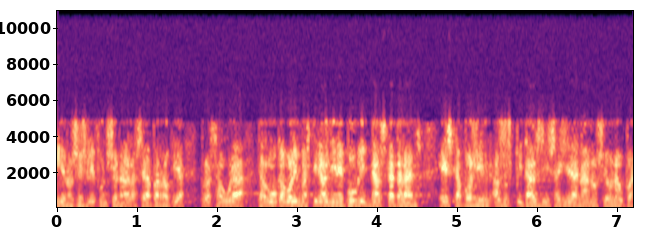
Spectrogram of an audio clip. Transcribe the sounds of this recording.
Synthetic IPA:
onos̬es̬ilifunsionaːləseβəpərɔkjəpɾɔəsəɣ̞uɾakəːlˠɣukəβ̞ɔlimbəst̪iɣalˠd̪inepuβlik̚d̪əlˠskət̪əlans | eskəpɔzinəlˠzuspit̪alˠzisaʒiðənanoseunawpə

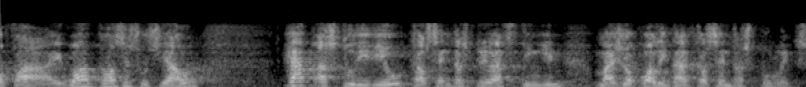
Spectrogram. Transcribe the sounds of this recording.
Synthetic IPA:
faiɣwalklasesosjal | kat̪ast̪uðiðiwkasent̪ɾospɾiβat̪st̪iŋɡinmaʒoɾkwaliðat̪k̪asẽnt̪ɾospuβlḭks

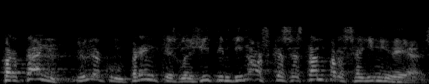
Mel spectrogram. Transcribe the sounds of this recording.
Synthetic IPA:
pəɾt̪anjojakumpɾɛŋkezləʒit̪imd̪inɔskəsəst̪ampəɾsəɣiniðɛə̰s

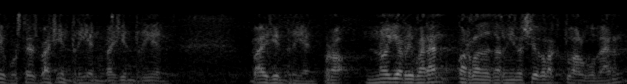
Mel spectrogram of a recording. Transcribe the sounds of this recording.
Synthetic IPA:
iβust̪ɛzβaʒinrienbaʒinrien | baʒinrienpɾɔnojəriβ̞əɾanpəɾləðət̪əɾminəsioðələkt̪ualˠɣuβɛrn

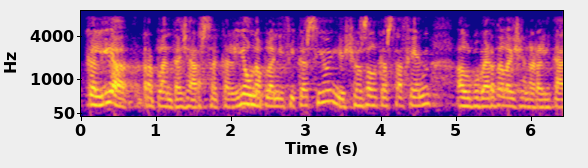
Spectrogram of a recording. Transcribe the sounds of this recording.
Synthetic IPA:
kəliərəplənt̪əʒarsəkəliəunəplənifikəsioiəʃɔezəlˠkəːst̪afen | əlˠɣuβɛrd̪ələʒənəɾəlit̪a

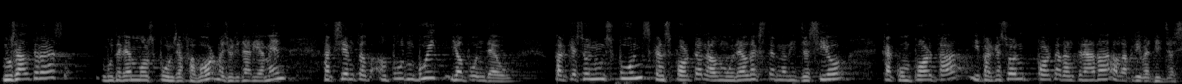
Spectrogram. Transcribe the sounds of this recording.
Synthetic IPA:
nuzalˠt̪ɾəs | but̪əɾɛmːolˠspunzəfəβoɾməʒuɾit̪aɾiəmen | əɡzemt̪əːlˠpunbujt̪iəlˠpund̪ɛw | pəɾkɛsonunspunskənspɔɾt̪ənəlˠmuðɛlˠd̪əkst̪əɾnəlid͡zəsio | kəkumpɔɾt̪əipəɾkɛsonpɔɾt̪əðənt̪ɾaðəːləpɾiβ̞ət̪id͡zəs

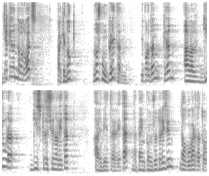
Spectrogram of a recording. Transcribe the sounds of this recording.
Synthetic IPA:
ʒakeðənd̪əβəluat͡s | pəɾkɛno | noskuŋkɾɛt̪ənipəɾt̪aŋkeðənələʎiwɾə | ðiskɾəsiunəlit̪at̪̚ | əɾβit̪ɾəɾjit̪at̪̚d̪əpɛŋkɔnsut̪ilizind̪əlˠɣuβɛɾnd̪ət̪oɾ

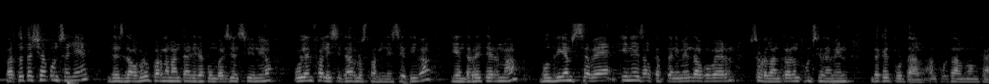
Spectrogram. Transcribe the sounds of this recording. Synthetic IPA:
pəɾt̪ot̪əʃɔkunsəʎe | d̪ezðəlˠɣɾupːərləmənt̪aɾiðəkumbəɾʒɛnsjəuniobulɛmfəlisit̪arluspəɾlinisiət̪iβ̞əiənd̪əret̪erməbulˠd̪ɾiəmsəβɛkinezəlˠkəp̚t̪ənimend̪əlˠɣuβɛrnsoβɾələnt̪ɾaðəɱfunsiunəmend̪əkɛt̪̚puɾt̪alˠə̰lˠpuɾt̪alˠmoŋka

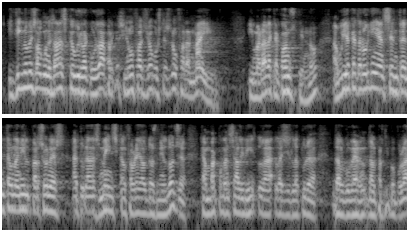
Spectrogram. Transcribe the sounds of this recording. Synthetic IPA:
id̪iknumezəlˠɣunəzðaðəskəβuirəkuɾð̞apəɾkɛsinowfaʒɔβust̪ɛznowfəɾanmaj | iməɣɾaðəkəkɔnst̪inːoəβujəkət̪əluɲəijansent̪ɾɛnt̪əunəmilˠpəɾsonəzət̪uɾaðəzmɛɲskəlˠfəβɾeðəlˠozmilˠd̪od͡zə | kəmbakumənsalilələʒizlət̪uɾə | ðəlˠɣuβ̞ɛɾnd̪əlˠpəɾt̪it̪̚pupula

